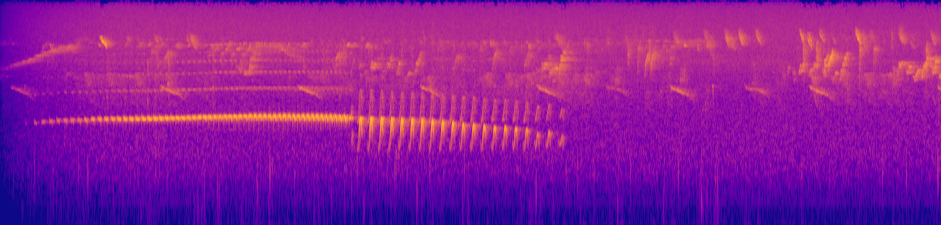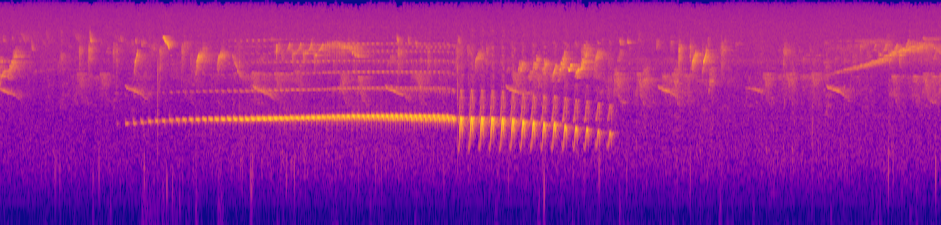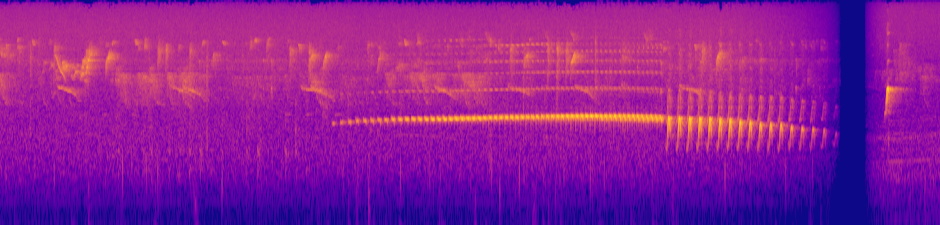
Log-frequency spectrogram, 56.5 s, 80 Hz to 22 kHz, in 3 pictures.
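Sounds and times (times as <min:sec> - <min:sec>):
Short-Tailed Antthrush Chamaeza campanisona calling in the Andes: 0:00.8 - 0:11.3, 0:21.3 - 0:31.2, 0:44.2 - 0:54.2, 0:55.3 - 0:55.8.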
